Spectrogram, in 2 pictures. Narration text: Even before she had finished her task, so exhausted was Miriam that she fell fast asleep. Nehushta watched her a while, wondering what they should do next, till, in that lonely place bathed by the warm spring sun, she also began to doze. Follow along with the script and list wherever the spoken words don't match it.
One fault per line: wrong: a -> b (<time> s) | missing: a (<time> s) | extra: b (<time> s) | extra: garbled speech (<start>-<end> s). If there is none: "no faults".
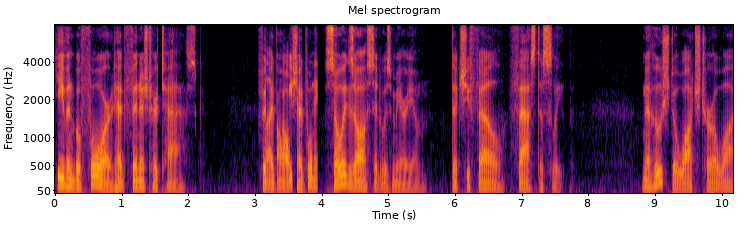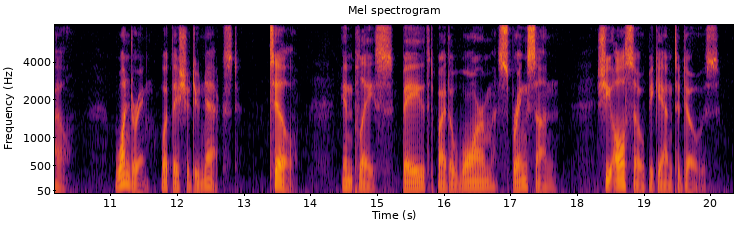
missing: she (0.9 s)
extra: garbled speech (3.0-3.9 s)
missing: that lonely (14.6 s)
